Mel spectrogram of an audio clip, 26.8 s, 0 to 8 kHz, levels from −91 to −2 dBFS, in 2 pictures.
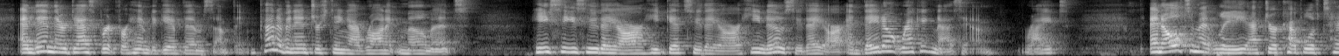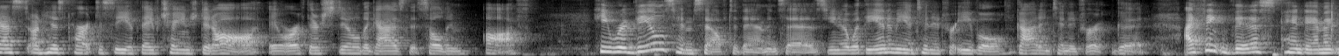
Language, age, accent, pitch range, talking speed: English, 50-69, American, 165-205 Hz, 195 wpm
